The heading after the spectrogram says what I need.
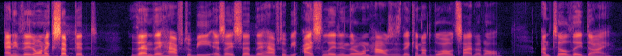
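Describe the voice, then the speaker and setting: Middle-aged Albanian-accented male imam, somewhat high and smooth-voiced, explaining patiently in a reverberant mosque hall. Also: fairly even intonation, a little fast, few pauses, a bit bright. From northern Albania. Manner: explanatory, conversational teaching with restarts. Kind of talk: religious lecture.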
